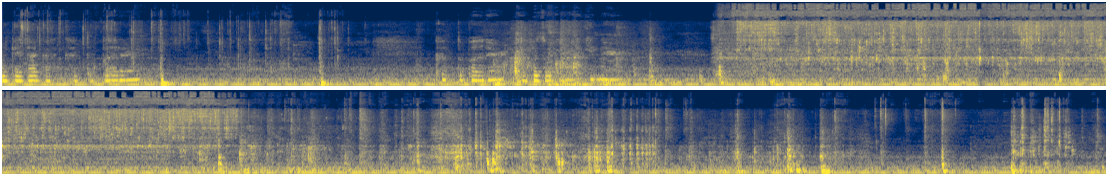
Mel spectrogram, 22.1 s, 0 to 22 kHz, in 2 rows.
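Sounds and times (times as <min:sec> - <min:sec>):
tap water running into pot: 0:07.1 - 0:14.0.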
